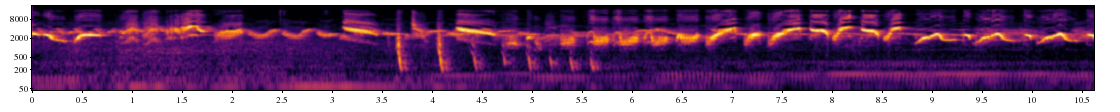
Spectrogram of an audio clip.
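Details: A fig-leaf-tailed laughingthrush in full high song, flapping its tail. Wavering, warbled whistles roll on in loops, broken midway by a run of sharp clicking strokes, then resume as rapid upslurred phrases.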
